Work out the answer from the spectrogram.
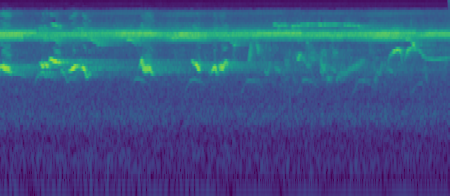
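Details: Summer tanager singing in the wild: short, clear warbled phrases of a few quick notes in the first two and a half seconds, then fainter scattered notes, over a constant high, thin insect buzz.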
